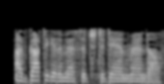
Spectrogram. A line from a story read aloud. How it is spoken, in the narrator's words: said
